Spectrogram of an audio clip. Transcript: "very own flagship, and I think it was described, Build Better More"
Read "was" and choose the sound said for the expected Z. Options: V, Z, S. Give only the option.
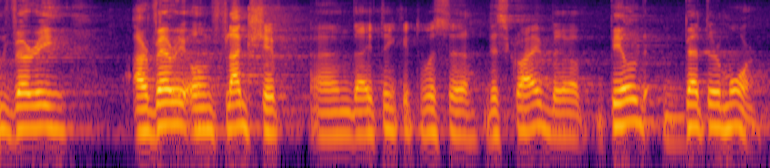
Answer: S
